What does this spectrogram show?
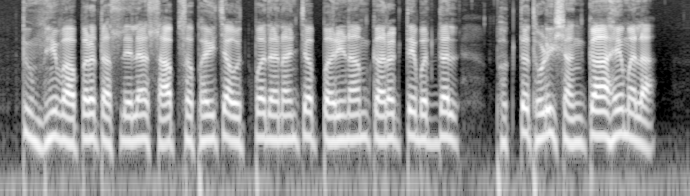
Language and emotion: Marathi, fearful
